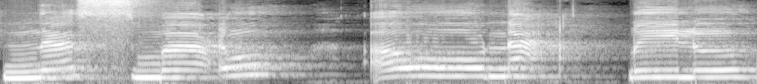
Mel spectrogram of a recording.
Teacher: عین حلق کے درمیان سے، اور یہ او جو ہے وہ حلق کے نیچے والے حصے سے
